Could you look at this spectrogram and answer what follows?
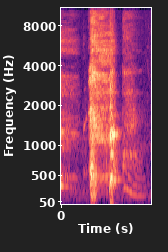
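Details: A sick adult gives two harsh cough bursts with a rough, wet edge, then reports bringing up yellow phlegm: productive cough.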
